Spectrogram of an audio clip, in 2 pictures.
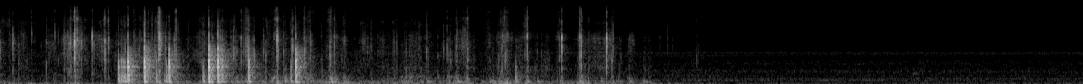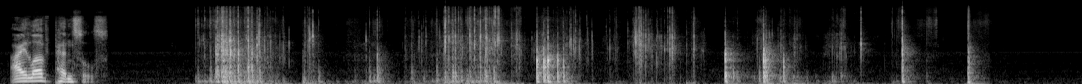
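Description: Plastic markers clatter and click together in handfuls.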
